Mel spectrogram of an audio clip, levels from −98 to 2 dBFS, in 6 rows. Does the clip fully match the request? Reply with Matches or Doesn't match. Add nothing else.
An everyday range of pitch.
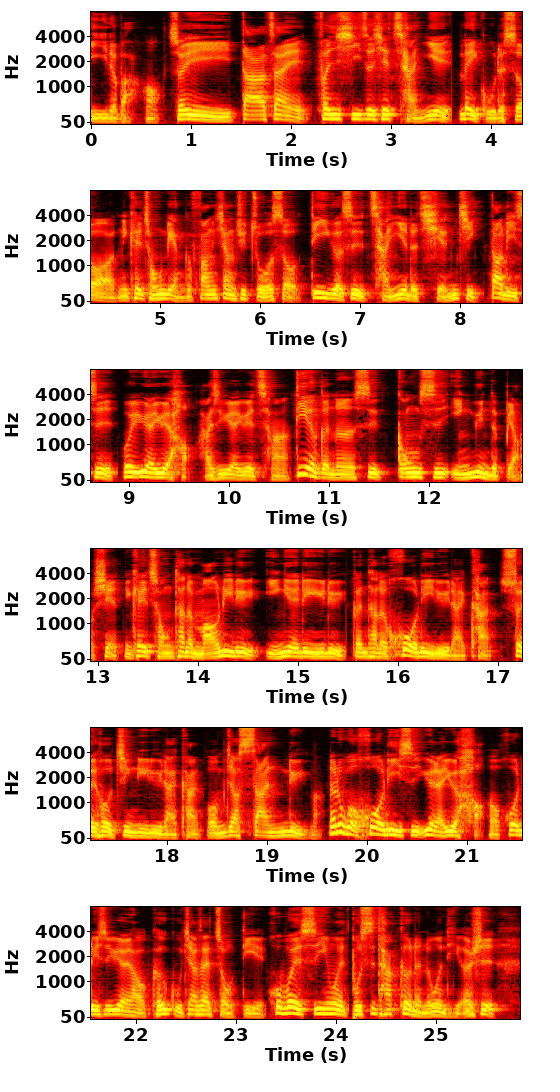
Matches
